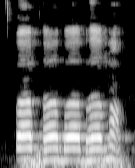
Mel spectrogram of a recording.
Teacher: म वर्ण से उच्चारण स्थानम किम, म वर्ण का उच्चारण स्थान क्या है। प फ ब भ म, होठ लग रहा है तो ओष्ठ्य है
